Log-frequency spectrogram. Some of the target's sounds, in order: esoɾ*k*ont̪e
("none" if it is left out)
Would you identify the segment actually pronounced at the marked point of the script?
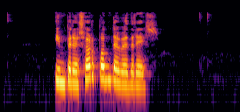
p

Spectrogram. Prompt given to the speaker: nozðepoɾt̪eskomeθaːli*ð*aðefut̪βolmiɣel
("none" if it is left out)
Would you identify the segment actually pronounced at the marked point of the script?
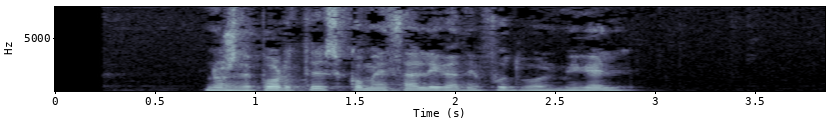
ɣ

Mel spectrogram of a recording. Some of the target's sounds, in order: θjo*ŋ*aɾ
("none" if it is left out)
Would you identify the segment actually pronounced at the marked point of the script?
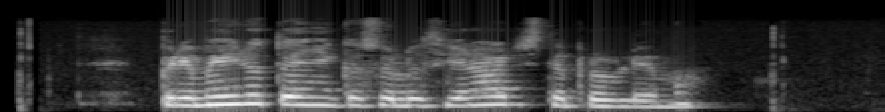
n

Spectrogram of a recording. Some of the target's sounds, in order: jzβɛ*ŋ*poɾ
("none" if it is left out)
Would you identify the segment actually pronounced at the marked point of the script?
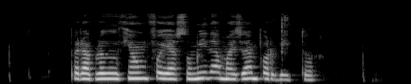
m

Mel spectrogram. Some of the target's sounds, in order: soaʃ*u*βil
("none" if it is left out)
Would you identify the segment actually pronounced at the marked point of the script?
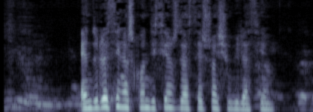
u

